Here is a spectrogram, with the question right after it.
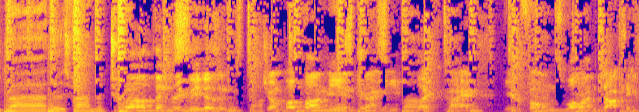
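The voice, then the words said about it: Nasal North Dakota accent. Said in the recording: “sweet North Dakota nasally accent”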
